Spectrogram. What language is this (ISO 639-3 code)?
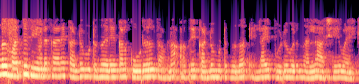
mal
